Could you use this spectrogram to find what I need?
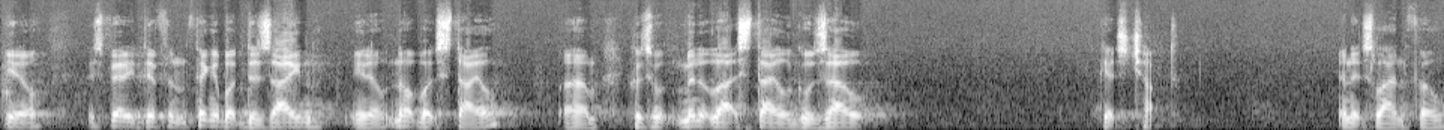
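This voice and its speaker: In a Scottish accent, the speaker talks at a fairly quick pace with fairly even intonation and long, frequent pauses over noticeable background noise. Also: man, medium pitch for a man. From Scotland. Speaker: panelist. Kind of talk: panel discussion. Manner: loud; casual, swearing. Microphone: no microphone at first.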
